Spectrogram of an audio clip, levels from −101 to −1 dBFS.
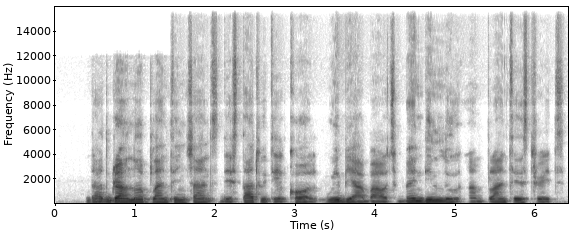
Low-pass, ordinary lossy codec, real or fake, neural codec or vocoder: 14.4 kHz; Opus, 32 kbps; real; none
